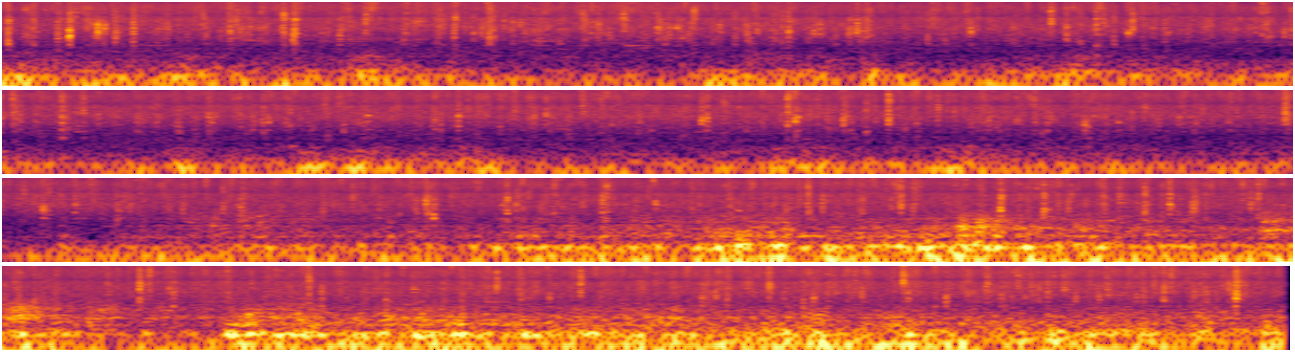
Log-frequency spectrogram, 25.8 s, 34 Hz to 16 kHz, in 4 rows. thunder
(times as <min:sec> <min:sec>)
0:13.6 0:25.8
